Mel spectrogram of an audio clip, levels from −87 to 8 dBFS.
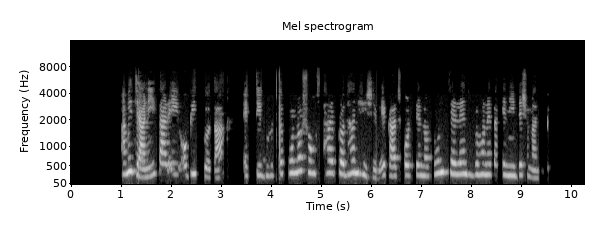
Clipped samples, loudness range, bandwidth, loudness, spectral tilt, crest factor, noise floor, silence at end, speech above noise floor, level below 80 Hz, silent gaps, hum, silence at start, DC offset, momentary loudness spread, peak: under 0.1%; 2 LU; 7.4 kHz; -19 LUFS; -4.5 dB/octave; 18 dB; under -90 dBFS; 0.75 s; over 71 dB; -68 dBFS; none; none; 1 s; under 0.1%; 10 LU; -2 dBFS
